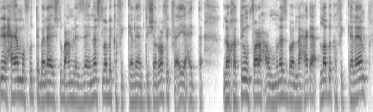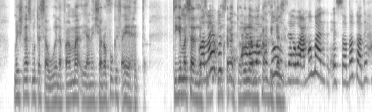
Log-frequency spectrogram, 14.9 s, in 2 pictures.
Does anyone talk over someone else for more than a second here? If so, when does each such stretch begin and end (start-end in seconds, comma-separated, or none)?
11.4-13.2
